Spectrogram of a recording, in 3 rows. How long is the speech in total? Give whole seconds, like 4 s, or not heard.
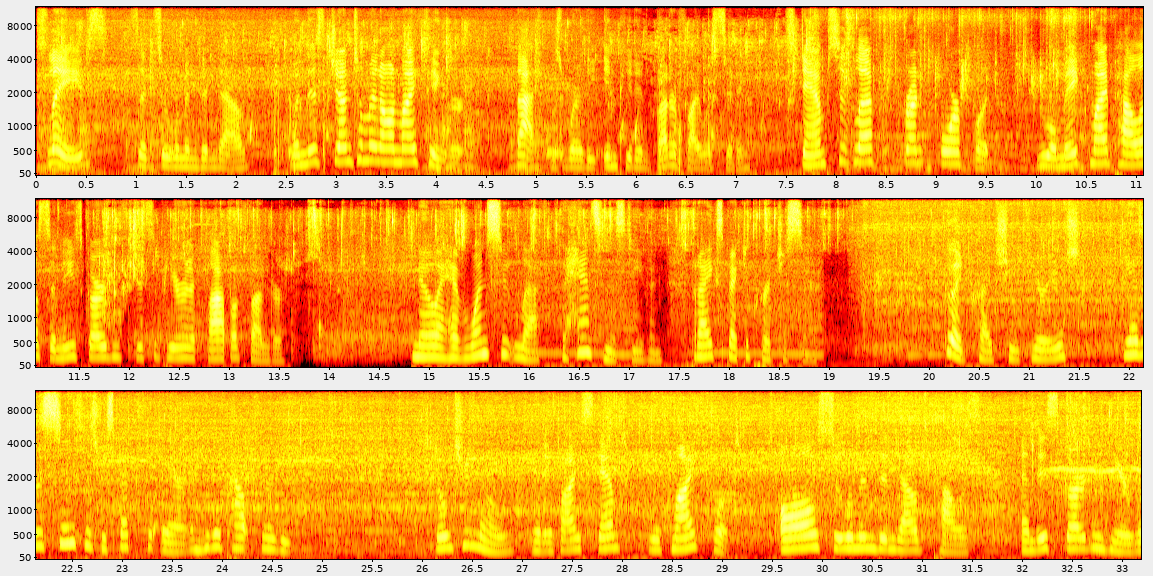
29 s.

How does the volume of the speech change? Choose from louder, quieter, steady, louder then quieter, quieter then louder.
steady.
